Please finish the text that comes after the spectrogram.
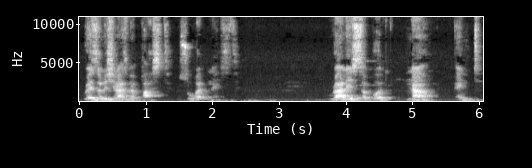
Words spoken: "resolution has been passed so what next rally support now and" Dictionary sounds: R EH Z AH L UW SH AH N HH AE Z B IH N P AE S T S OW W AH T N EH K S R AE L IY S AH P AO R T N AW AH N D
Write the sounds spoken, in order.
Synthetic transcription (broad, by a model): R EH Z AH L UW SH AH N HH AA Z B IH N P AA S T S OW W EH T N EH S R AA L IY S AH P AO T N AW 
